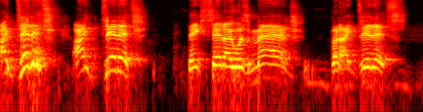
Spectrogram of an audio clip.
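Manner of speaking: high, elated, jubilant cry of triumph. Game master voicing an unseen man in a crowd, elated victory scream. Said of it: "by an elated scream of victory".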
